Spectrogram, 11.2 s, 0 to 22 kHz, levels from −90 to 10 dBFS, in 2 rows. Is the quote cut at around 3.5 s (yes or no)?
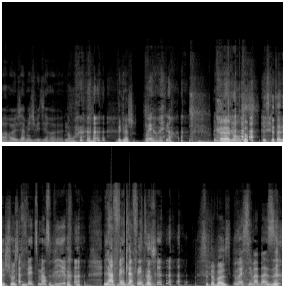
no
